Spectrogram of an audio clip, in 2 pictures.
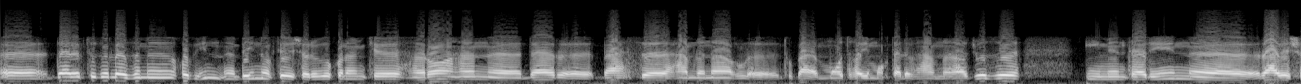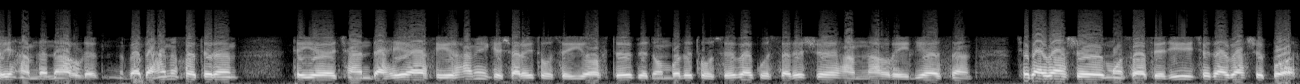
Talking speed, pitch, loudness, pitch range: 140 wpm, 110 Hz, -12 LUFS, 100-135 Hz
